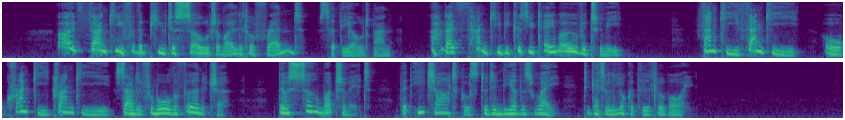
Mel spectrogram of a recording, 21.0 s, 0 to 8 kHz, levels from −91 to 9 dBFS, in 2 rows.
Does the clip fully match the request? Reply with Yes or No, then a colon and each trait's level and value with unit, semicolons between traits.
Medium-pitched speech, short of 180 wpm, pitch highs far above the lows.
Yes: medium, 165 Hz; average, 160 wpm; wide, 6.8 semitones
